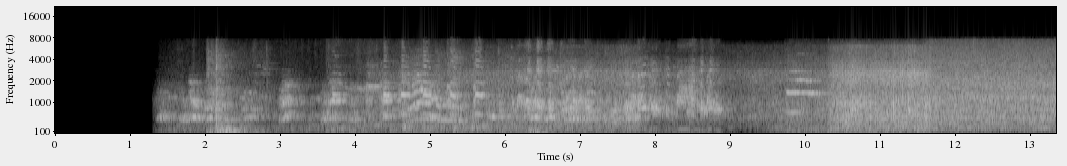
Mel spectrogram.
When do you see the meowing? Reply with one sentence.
You can hear the meowing from 2.0 to 2.8 s, from 4.6 to 6.5 s and from 9.7 to 10.4 s.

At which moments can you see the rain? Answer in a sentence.
The rain can be heard from 4.2 to 13.3 s.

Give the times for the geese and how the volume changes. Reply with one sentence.
You can hear the geese from 3.6 to 8.9 s, at a steady volume.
